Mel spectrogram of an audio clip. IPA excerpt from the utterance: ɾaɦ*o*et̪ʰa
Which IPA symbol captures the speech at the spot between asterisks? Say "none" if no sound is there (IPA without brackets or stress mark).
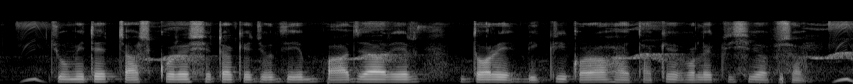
ɔ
